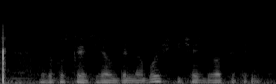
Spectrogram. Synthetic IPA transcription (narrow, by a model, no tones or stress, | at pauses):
zəpʊskajɪsʲɪɾʲalˠd̪əlʲnɐbojɕːɪ̥kʲɪt͡ɕæsʲd̪vat̪sɨt̚ʲt̪ɾʲḭ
